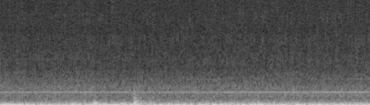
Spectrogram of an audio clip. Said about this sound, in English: Gaza Strip now in the Shujaya neighborhood. I can hear the Apache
